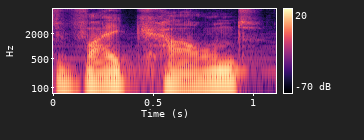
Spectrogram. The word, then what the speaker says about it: Viscount: It's pronounced Viscount.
